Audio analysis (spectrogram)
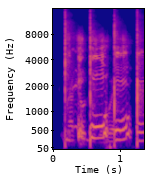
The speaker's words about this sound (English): Do I got to do my claps?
